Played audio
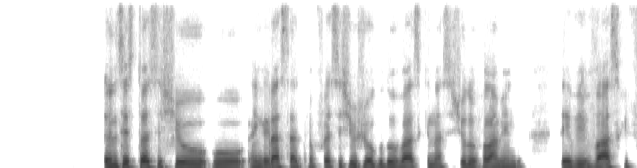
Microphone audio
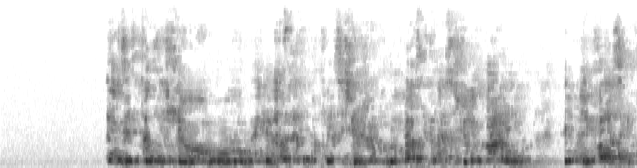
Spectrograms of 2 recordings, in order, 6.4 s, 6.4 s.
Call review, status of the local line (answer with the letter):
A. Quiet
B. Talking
A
